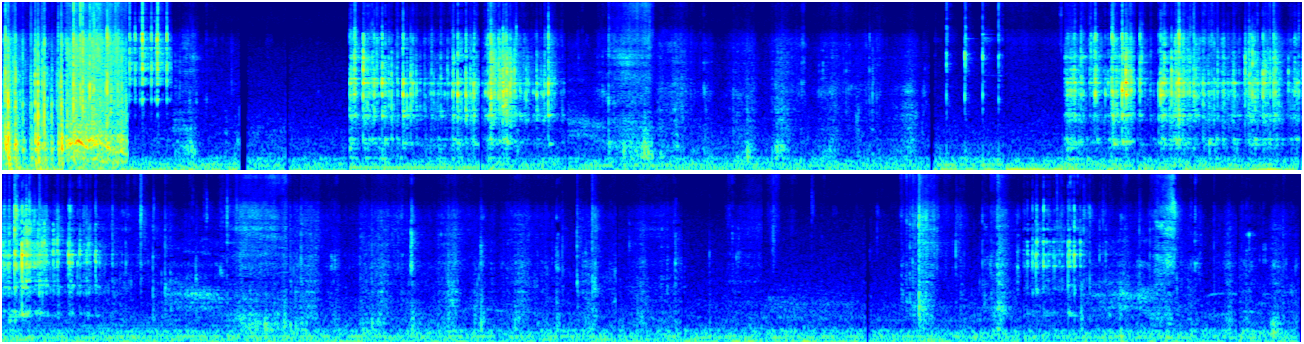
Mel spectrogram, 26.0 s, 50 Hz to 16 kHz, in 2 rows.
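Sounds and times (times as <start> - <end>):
crinkling snack packaging: 0.0 - 1.3.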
